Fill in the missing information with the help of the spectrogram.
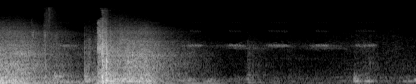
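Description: Two heavy door slams about a second apart, each ringing on in the room, followed by a quieter row of about five short high pips.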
